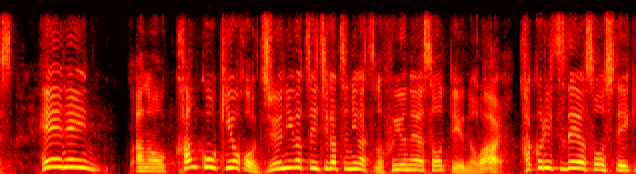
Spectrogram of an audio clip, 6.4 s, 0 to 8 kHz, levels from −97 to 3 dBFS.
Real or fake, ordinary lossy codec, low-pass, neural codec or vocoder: fake; none; 7.2 kHz; codec, 16 kHz, 4.8 kbps, FACodec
